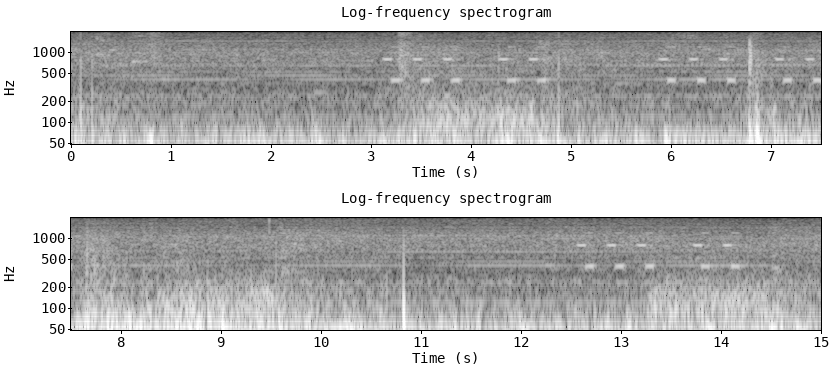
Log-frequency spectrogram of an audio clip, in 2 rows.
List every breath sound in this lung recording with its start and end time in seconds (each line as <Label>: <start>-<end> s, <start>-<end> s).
Inhalation: 3.18-4.83 s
